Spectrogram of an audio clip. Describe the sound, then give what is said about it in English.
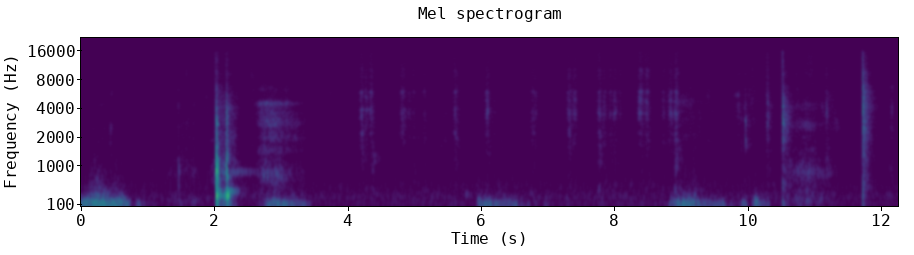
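A sharp pop as a permanent marker's cap comes off, followed by faint, intermittent squeaky strokes of the permanent marker writing on a surface, with soft handling thumps and a few clicks. “Oh, this is permanent marker. I'll write this down.”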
